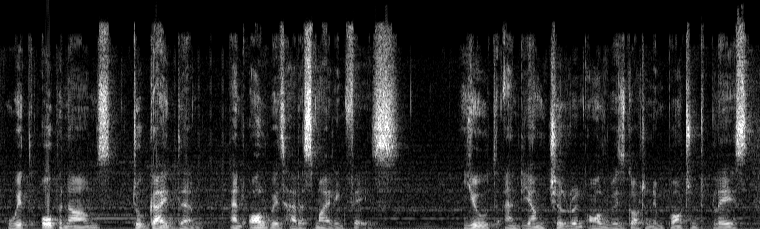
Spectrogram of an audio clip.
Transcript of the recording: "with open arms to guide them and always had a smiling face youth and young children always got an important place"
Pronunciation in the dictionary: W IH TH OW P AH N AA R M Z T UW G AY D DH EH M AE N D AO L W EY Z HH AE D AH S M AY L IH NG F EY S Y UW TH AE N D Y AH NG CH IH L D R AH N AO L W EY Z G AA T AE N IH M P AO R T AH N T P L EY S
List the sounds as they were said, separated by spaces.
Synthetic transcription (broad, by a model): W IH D OW P AH N AA R M Z T UW G AY D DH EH M AE N D AO L W EY Z HH AE D AH S M AY L IH NG F EY S Y UW T AE N D Y AH NG CH IH L D R AH N AO L W EY Z G AA T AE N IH M P AO R T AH N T P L EY S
